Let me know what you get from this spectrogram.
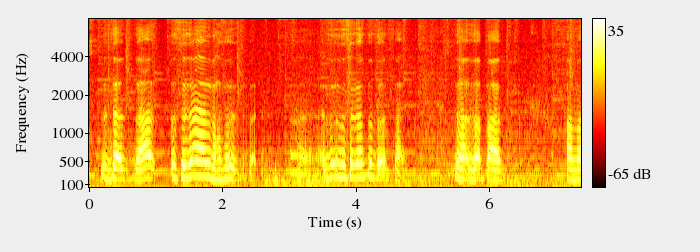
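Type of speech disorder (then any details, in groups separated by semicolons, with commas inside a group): Speech after total glossectomy; tongue cancer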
